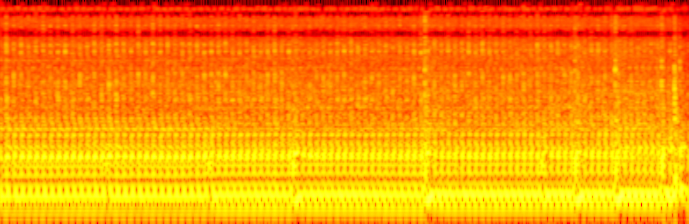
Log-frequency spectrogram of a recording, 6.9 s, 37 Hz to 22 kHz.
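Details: 1990 Harley-Davidson Sportster 883 restoration project: loping idle dipping every second or two; runs rough; owner suspects intake leak, as one plug read lean and one rich.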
